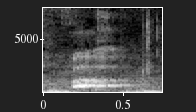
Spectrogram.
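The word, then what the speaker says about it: phở: Pho, or is it pronounced pho? What's right? Well, for where I'm coming from, you know, in between the Southeast Asia, Vietnamese called pho.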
